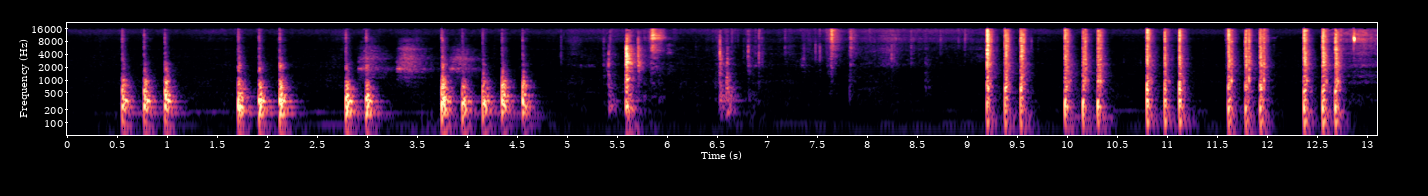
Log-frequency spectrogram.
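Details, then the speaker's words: Dacia Spring door, before insulation: quick knuckle knocks on the interior plastic and outer sheet metal ring thin and hollow, as the door has no sound-deadening material at all; hollow door panel resonance. "Dacia Spring nu are niciun fel de material izolant în portiere și din această cauză ați auzit și voi cât de rău sună atât fața de plastic interioară cât și tabla exterioară."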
